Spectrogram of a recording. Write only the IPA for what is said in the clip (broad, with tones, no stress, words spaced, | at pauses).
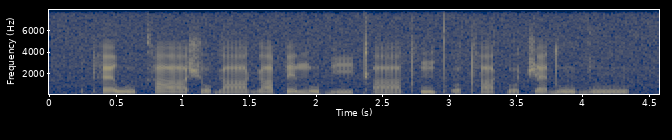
pʰɛ˦wu˨ kʰaː˦˨ʃo˨ɡaː˨ ɡa˦pɪ˦ mu˦ɓiː˨kʼaː˨tʰũ˦ kʼʊ˨tʰa˦ kʊ˨ t͡ʃɛ˦duː˦ ɡuː˦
